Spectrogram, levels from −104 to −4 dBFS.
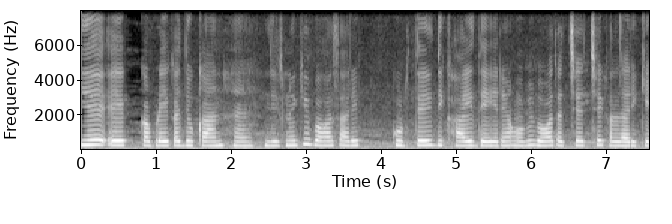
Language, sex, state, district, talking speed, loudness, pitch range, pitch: Hindi, female, Chhattisgarh, Raipur, 175 wpm, -14 LUFS, 240-260 Hz, 245 Hz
